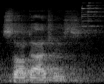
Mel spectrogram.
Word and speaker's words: saudades: And the word is called saudades. So if it's 3 syllables, if you don't mind accompanying me. First one is saw. Saw. Da. Da. Geez. Saudades.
